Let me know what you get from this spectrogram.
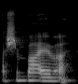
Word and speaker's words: Ashimbaeva: But my second name is Ashimbaeva, which is, if you just read it, it's as it's pronounced as it's spelled.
